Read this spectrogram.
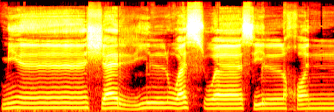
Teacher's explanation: ada hukum ikhfa di situ, nun sukun ketemu shin, jadi dibaca tipis juga ya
